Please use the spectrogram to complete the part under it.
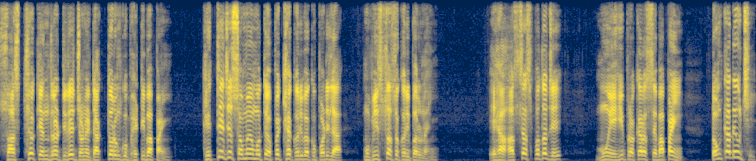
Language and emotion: Odia, angry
